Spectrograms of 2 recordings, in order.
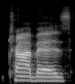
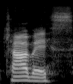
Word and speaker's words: Chavez: like when people call chavez chavez it's like it's not it's just chavez i mean you can say in chaves in a spanish accent but it doesn't change the ch sound or where which syllable is accented anyway so again thank you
